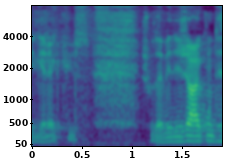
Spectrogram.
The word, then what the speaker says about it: Galactus: magnifique et géant Galactus, que j'appelais Galacticus quand j'avais 10 ans, parce que j'avais lu une syllabe de trop, hein, et puis pendant une dizaine d'années, je l'ai appelé Galacticus, et après un jour, j'ai dit, mais c'est pas Galacticus, c'est Galactus.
